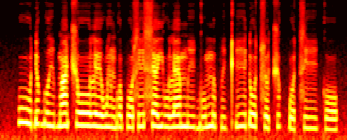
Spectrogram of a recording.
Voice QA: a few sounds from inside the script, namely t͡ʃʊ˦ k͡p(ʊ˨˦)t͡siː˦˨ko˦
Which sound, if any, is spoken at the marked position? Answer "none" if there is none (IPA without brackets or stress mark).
ʊ˨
